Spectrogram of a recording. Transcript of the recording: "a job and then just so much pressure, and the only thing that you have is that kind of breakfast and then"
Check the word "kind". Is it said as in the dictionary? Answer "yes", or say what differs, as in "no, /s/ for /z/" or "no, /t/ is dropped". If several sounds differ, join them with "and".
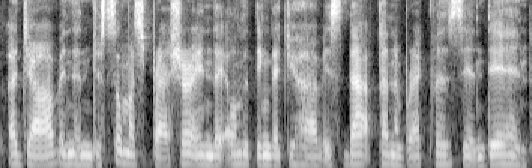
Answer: yes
